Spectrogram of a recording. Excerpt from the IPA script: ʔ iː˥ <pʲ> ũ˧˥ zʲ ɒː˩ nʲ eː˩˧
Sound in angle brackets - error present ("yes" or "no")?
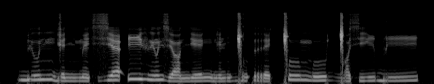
yes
